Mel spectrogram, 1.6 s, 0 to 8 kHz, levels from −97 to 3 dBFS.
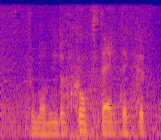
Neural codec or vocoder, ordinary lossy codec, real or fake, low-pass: codec, 16 kHz, 1.1 kbps, Voila-Tokenizer; none; fake; 7.2 kHz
